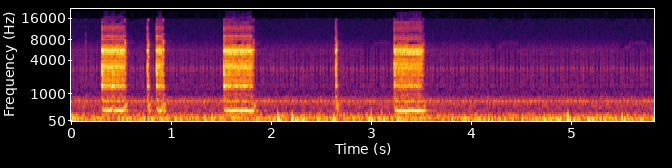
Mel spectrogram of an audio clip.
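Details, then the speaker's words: Exit/emergency sign light on power loss: harsh beeps about every second, and the lights don't come on during the button test. The cause is dead internal batteries, fixed by replacing the two batteries. "So, oh, when I lose power, you get an alarm."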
